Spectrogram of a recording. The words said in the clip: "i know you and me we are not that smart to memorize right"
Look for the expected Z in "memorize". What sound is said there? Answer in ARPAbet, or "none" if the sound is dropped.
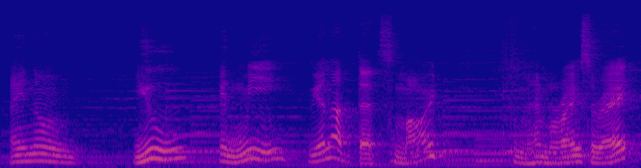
S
